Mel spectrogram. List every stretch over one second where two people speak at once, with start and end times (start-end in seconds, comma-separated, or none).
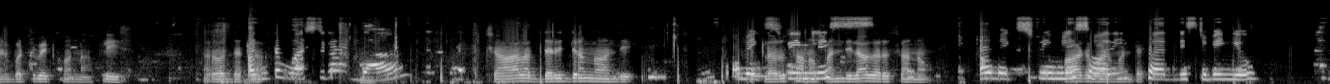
none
